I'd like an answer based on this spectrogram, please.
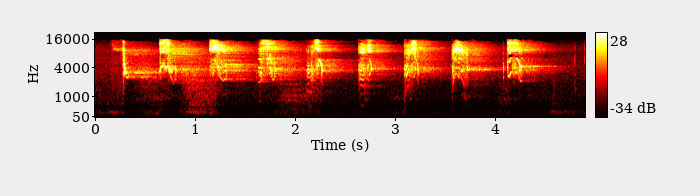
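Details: Loud crying of a newborn baby monkey being bathed softly by its new mother for the first time: shrill, strained squeals repeated roughly twice a second in a steady series, with faint room echo.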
